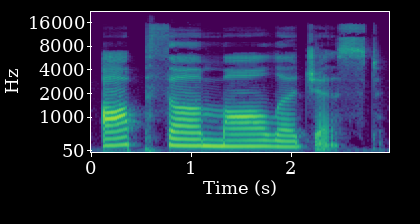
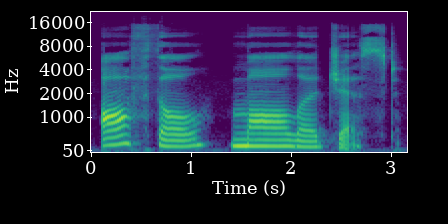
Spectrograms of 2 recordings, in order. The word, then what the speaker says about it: ophthalmologist: Common mispronunciation, opthamologist. Correct pronunciation, ophthalmologist. The OPH makes an F sound. Five syllables.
